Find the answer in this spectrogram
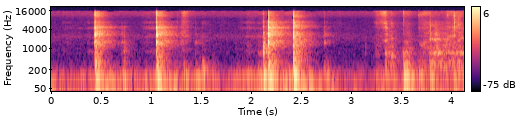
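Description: Scoring stylus and cardstock strip on a Simply Score scoring board: several sharp, irregularly spaced clicks and taps as the strip is scored and handled.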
